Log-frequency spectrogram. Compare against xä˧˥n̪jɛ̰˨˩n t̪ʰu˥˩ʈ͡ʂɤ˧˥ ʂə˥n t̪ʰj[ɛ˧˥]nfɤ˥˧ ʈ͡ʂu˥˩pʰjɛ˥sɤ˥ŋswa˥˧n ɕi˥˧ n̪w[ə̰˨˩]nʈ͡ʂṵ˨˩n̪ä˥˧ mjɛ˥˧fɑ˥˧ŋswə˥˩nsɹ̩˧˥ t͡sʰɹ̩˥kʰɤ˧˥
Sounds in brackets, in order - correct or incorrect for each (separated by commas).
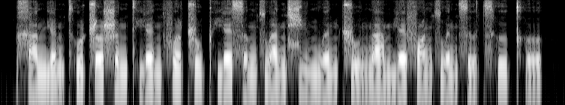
correct, incorrect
